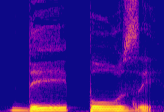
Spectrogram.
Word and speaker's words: déposer: Déposer. Okay, only one S between two vowels, so the sound is Z. Déposer.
